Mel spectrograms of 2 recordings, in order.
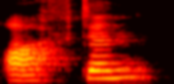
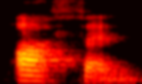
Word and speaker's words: often: It is perfectly acceptable in English to say often. It is also acceptable to say often. We do this with a lot of words when we have a consonant before a T. We just don't say the T. Um some other words that I can think of that do this are listen, hasten. Those are some words we don't say the T, it becomes silent.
